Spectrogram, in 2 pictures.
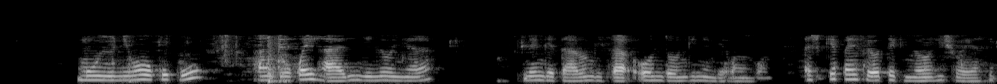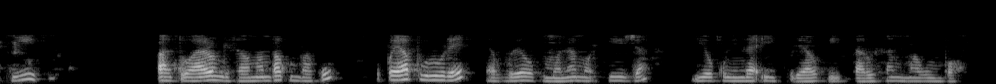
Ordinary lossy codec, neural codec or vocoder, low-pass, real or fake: AAC, 16 kbps; none; 7.2 kHz; real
